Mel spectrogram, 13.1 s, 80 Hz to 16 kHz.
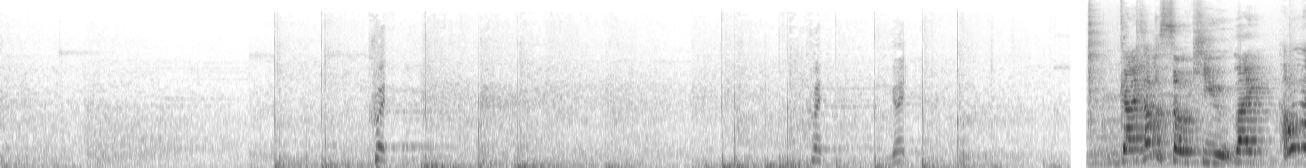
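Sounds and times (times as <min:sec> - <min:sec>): shoe squeak: 0:00.5 - 0:01.1, 0:02.5 - 0:03.8, 0:10.0 - 0:10.7
basketball bouncing on court: 0:02.5 - 0:10.7.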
